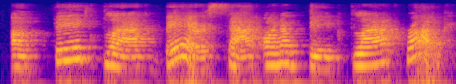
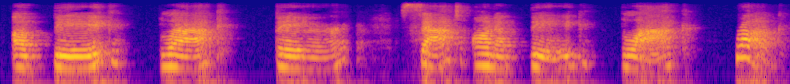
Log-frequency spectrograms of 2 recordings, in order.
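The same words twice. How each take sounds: First: It is said at a quicker pace. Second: It is said at a slower, steady pace.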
